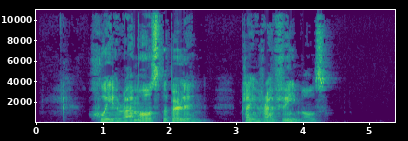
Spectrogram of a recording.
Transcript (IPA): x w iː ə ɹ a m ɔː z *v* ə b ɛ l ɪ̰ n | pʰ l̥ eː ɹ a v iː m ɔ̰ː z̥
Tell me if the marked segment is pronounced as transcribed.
no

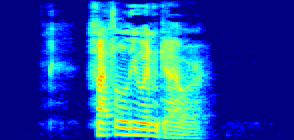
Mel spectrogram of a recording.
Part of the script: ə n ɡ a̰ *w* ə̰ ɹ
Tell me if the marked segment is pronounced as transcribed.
yes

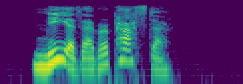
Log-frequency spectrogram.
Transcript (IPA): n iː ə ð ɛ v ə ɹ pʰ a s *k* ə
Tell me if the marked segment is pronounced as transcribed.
no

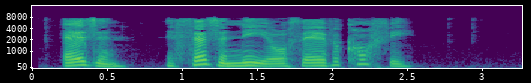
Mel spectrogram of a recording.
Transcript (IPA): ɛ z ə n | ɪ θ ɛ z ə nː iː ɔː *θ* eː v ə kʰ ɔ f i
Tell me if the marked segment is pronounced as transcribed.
yes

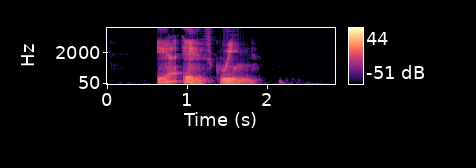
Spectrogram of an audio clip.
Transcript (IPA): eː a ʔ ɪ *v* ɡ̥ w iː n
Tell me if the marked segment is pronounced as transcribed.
yes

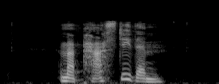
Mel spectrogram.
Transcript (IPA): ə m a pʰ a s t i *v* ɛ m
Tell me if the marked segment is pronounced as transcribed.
no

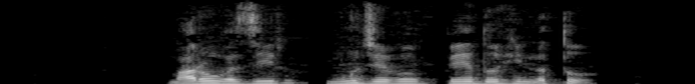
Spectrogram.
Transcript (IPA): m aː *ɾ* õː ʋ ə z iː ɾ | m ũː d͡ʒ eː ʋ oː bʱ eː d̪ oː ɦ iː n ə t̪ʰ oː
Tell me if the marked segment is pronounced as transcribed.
yes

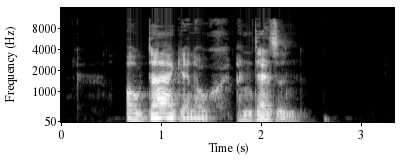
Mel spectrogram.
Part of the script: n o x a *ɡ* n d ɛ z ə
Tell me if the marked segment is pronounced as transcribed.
no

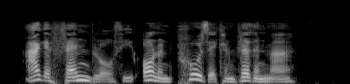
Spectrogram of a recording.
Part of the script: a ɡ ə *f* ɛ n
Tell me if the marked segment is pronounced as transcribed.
yes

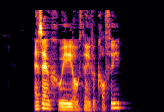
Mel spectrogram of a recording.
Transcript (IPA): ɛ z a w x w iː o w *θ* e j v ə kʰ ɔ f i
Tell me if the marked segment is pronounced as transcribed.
yes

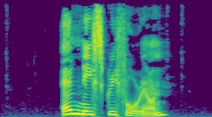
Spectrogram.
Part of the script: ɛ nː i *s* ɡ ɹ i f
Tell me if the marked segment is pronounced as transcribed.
yes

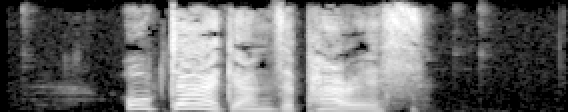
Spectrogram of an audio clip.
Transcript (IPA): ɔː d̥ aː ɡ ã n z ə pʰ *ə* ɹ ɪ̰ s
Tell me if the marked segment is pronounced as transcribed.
no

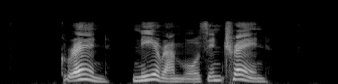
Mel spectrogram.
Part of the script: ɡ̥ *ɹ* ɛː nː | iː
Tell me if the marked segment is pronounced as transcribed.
yes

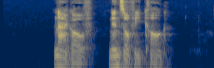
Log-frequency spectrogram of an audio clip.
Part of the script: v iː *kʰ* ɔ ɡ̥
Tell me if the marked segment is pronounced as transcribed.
yes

